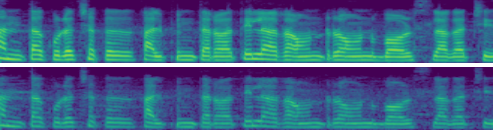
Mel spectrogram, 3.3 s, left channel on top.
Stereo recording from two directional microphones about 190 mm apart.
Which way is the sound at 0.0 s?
45° left (ahead or behind).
